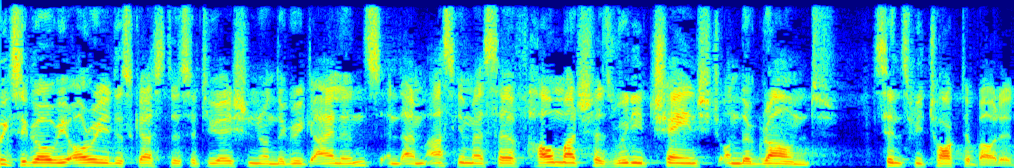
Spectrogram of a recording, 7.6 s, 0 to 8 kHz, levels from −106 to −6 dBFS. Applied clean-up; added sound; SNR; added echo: none; none; none; none.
